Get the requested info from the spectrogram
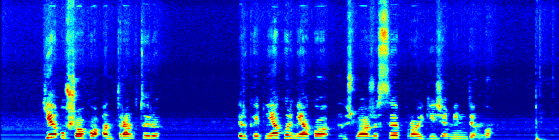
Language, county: Lithuanian, Kaunas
